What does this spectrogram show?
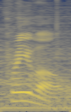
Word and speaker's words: Prevost: words you said but Prevo is actually the right table exactly okay you're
